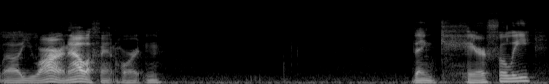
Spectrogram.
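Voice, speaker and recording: A man reading a children's story aloud as an expressive storyteller, theatrical and deliberate, with playful asides. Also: low-pitched.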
